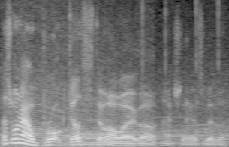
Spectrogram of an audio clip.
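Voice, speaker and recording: A man with a fairly low, sing-song voice talks fast over background noise, commentating a sim race in casual chat. A cold makes him sound nasal, and he rambles along, chatty and poking fun at himself.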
